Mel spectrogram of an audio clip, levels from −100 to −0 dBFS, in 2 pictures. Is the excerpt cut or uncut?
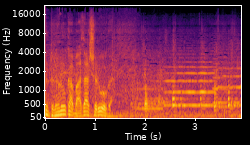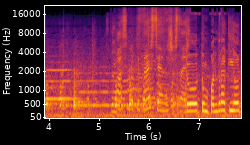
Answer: uncut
